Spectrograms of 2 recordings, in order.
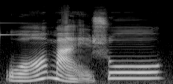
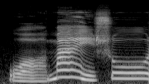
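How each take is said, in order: First: Mai is said with the third tone. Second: Mai is said with the fourth tone. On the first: I buy books. "나는 책을 산다" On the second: I sell books. "나는 책을 판다"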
